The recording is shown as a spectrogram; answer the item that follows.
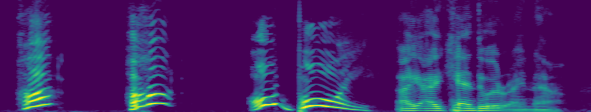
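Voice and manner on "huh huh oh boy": very high pitch, slow and swooping. Speaker offers to do an impression, then tries it: Mickey Mouse impression. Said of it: "my Mickey Mouse impression".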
